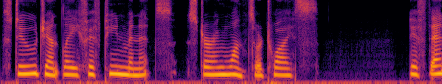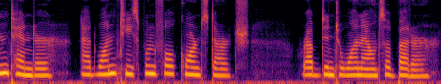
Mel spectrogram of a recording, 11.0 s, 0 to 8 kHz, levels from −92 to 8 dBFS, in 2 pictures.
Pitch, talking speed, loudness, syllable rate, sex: 225 Hz, 115 wpm, -16 LUFS, 4.2 syllables/s, female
